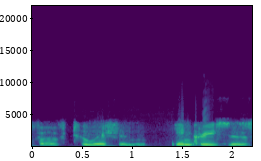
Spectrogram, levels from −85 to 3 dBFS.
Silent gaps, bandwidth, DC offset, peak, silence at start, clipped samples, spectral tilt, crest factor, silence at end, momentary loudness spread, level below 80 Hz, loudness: none; 6.2 kHz; under 0.1%; -10 dBFS; 0 s; under 0.1%; -6 dB/octave; 16 dB; 0 s; 11 LU; -66 dBFS; -25 LUFS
